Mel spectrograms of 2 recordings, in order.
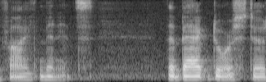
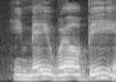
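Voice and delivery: grim; 3 semitones higher, 7 dB louder than usual. A narrator's reading. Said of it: "rather grimly".

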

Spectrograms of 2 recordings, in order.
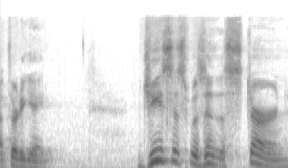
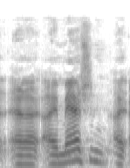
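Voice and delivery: ordinary talk, nothing marked

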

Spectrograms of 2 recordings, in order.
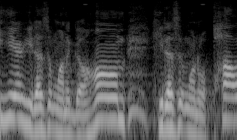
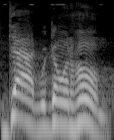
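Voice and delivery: louder, slow and firm, flatly insisting; stubborn son; 2 semitones higher, 5 dB louder, slower than usual. Retold or imitated. Son refuses the walk, louder slow stubborn insistence. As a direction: lay down the law like a sulky kid.

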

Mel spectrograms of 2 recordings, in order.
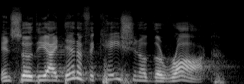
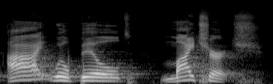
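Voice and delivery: I will build my church, very slow and louder; slow emphatic declaration; 5 dB louder, much slower than usual. Retold or imitated. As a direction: spell out each word of the promise. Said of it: "and he says".

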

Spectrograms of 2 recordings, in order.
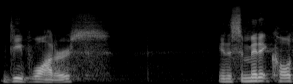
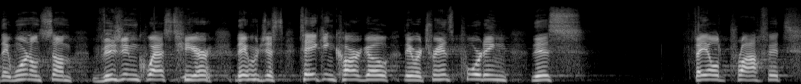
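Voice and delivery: louder, higher, driving sermon voice; full-force preaching; 6 semitones higher, 6 dB louder than usual. Acted. Preacher pressing the point on the congregation, full force.

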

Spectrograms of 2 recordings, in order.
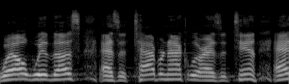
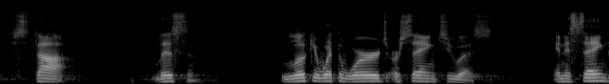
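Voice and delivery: ordinary delivery

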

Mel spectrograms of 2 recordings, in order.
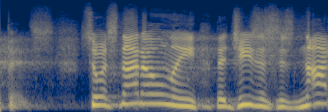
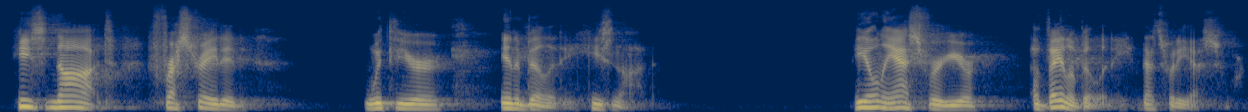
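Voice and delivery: reassuring; 7 semitones lower, 5 dB quieter than usual. Acted. Soft reassuring sermon passage.

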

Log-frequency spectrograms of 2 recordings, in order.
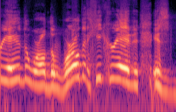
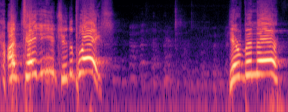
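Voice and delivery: high, loud mock rant; exasperated parent; 11 semitones higher, 7 dB louder than usual. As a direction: keep the fed-up parent going. Parent ranting at kids.

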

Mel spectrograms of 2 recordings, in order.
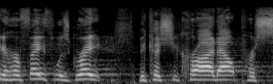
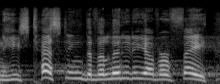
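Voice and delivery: ordinary talk, nothing marked

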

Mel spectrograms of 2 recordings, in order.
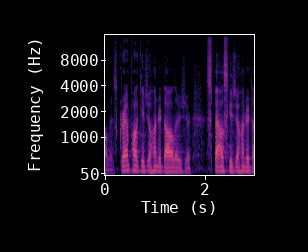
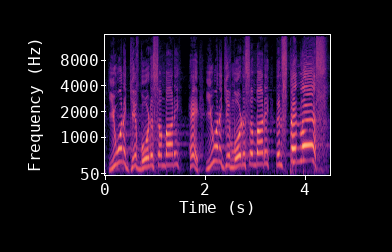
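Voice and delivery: much louder and higher, full-force call to the crowd; preaching shout; 12 semitones higher, 17 dB louder than usual. Real, not acted. Preacher's climactic challenge to congregation.

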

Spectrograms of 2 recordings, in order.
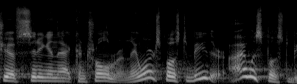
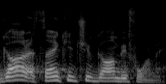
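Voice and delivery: quiet prayer; 3 semitones lower, 7 dB quieter than usual. Retold or imitated. Prayer in the truck.

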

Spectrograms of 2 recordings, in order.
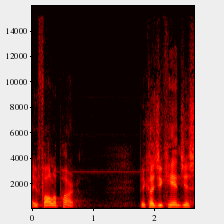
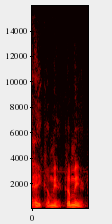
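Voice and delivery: put-on much softer, coaxing call to a hurt child; soothing parent; 3 semitones lower, 9 dB quieter than usual. Parent to crying child on the driveway, soft and soothing. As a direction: gently beckon the little one.

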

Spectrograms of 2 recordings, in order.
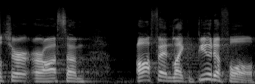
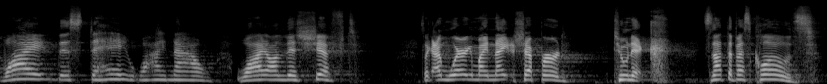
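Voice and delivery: high-pitched, bewildered protest; plaintive shepherd; 5 semitones higher than usual. Acted. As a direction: whine lightly, as if caught unprepared. Shepherds question being chosen on their shift.

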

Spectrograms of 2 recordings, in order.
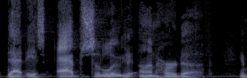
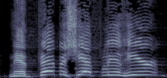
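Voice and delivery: high, loud, trembling call of a frightened messenger; 17 dB louder than usual. Acted. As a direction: cry it out high and shaking. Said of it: "in a trembling voice".

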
